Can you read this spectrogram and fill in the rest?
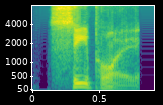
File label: "sepoy", British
